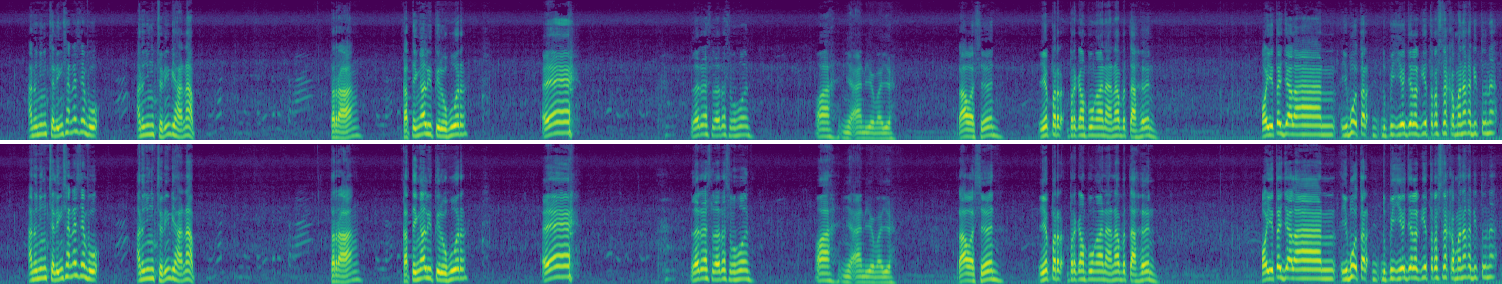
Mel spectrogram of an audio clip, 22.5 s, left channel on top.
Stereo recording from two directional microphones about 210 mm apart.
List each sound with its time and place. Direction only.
0.4 s speech: 10° right (ahead or behind)
4.5 s cat: 5° right (ahead or behind)
6.0 s speech: 10° right (ahead or behind)
8.1 s speech: centre (ahead or behind)
9.9 s speech: 20° right (ahead or behind)
12.2 s speech: 10° right (ahead or behind)
14.3 s speech: 15° right (ahead or behind)
16.0 s speech: centre (ahead or behind)
18.9 s speech: 10° right (ahead or behind)
21.9 s speech: 10° left (ahead or behind)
